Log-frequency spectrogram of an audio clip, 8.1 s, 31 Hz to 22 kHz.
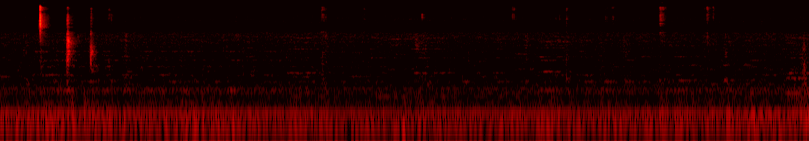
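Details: Goldfish grinding its pharyngeal (throat) teeth, not chewing, even at 2–3 am without feeding; smartphone microphone, volume raised to 140%: sharp clicks, then fainter ticks over a steady low aquarium hum.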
